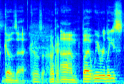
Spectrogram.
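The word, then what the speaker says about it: Gose: Yeah, you'll hear goes a lot. That's what I heard. Technically, it's goza. Goza. So I'm gonna be super anybody's smart right ever wondered how to say that word, it's goza.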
